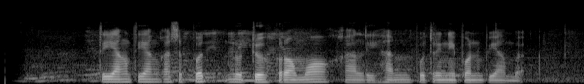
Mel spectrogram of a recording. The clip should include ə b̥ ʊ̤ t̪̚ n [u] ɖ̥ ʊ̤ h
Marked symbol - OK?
yes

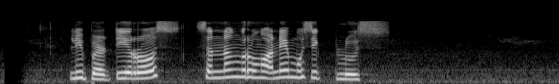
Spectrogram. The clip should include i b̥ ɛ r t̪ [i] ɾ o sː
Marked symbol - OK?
yes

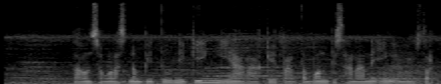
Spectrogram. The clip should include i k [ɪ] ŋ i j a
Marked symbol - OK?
no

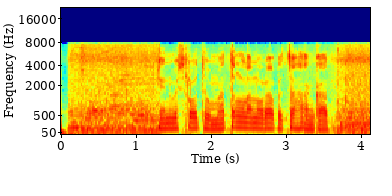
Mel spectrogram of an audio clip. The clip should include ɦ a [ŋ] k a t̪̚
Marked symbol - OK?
yes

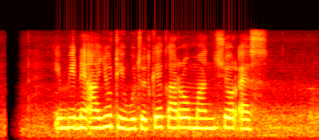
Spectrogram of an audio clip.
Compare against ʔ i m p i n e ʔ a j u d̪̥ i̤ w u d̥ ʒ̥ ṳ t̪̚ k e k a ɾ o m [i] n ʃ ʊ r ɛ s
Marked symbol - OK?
no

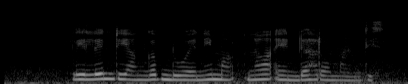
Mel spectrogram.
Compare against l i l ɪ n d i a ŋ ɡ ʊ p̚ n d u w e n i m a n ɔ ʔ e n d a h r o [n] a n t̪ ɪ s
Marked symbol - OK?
no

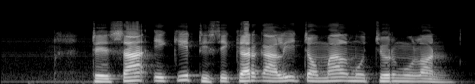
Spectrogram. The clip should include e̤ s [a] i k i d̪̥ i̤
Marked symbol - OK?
yes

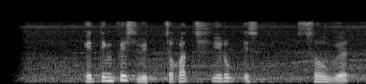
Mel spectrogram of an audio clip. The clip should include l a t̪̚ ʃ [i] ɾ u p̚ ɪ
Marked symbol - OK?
yes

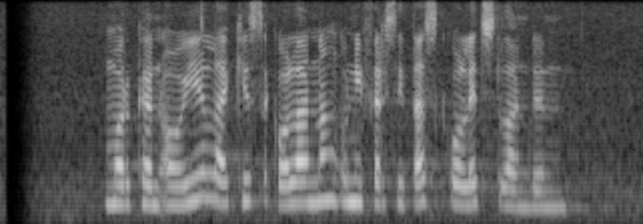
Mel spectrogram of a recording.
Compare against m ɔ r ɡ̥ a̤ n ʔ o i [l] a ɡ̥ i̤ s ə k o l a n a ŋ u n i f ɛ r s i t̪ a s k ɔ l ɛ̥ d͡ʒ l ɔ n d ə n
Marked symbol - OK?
yes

